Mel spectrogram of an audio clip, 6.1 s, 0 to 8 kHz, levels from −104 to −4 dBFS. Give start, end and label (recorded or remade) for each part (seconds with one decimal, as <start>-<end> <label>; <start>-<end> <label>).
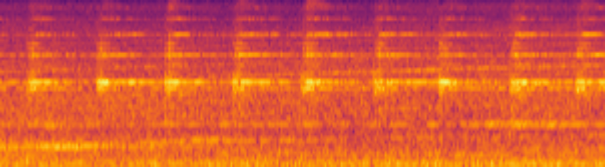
0.0-0.5 recorded; 0.5-1.2 remade; 1.2-3.1 recorded; 3.1-3.9 remade; 3.9-4.5 recorded; 4.5-5.6 remade; 5.6-6.1 recorded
